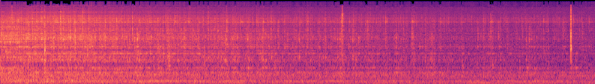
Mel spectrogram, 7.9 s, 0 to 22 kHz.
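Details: Combustion blower fan on a Napoleon NPS-40 pellet stove, run briefly before replacement: small fan whirring with a dry, gritty rattle and steady ticking, about three a second, as it winds down; worn, failing blower motor bearings.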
